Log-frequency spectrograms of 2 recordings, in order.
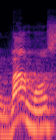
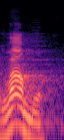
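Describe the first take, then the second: First: The final S is pronounced as a clear s. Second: The final S is softened to a breathy h.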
